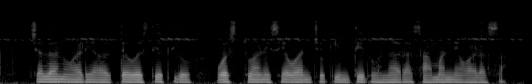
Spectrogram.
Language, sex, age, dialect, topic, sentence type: Marathi, male, 18-24, Southern Konkan, banking, statement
